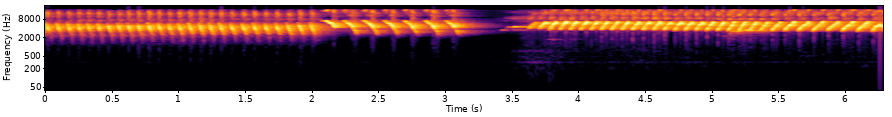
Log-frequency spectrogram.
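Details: Singing canary used as a stimulus track for canaries that seldom sing: dense rolling trill, then a series of quick downslurred chips, a short pause, and a bright, sustained high buzzy roll.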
